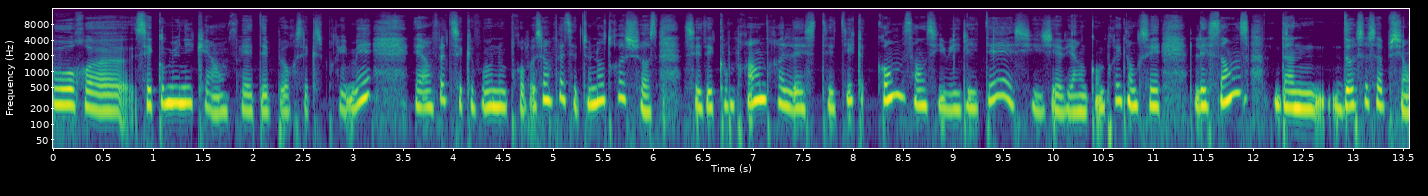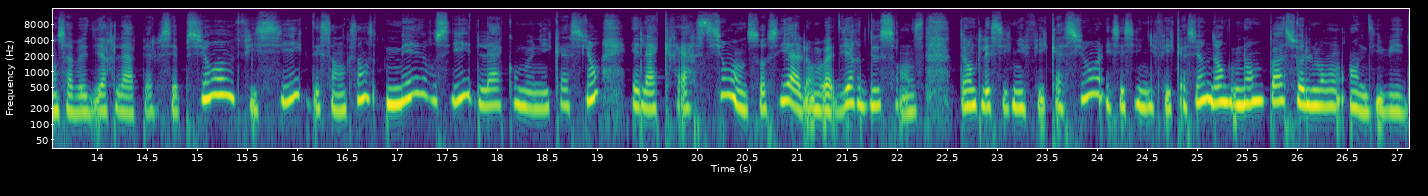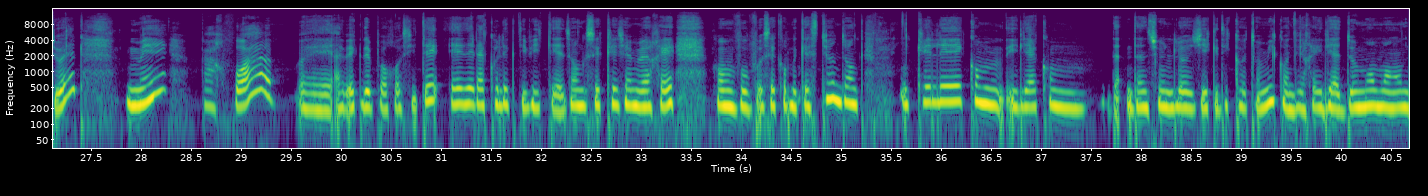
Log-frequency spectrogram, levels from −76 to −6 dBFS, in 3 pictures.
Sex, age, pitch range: female, 30-49, 205-255 Hz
